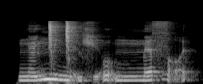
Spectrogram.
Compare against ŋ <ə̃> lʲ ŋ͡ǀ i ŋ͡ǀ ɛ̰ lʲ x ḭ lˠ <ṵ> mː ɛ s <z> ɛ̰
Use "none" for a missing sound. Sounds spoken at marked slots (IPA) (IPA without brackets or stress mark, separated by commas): ɛ̃, ṵ, zˤ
